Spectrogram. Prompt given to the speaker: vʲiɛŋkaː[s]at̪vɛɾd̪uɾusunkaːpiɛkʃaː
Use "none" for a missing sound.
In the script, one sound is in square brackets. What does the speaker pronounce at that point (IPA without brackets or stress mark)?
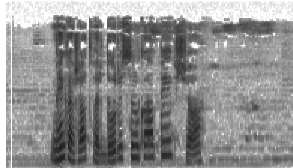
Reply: ʃ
